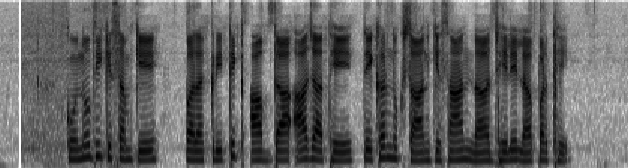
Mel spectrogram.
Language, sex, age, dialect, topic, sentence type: Chhattisgarhi, male, 18-24, Central, agriculture, statement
